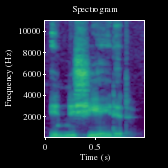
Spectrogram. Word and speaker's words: initiated: In the past, initiated. The second T is between vowels. So, we pronounce it like a fast D. Ed initiated. Initiated.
